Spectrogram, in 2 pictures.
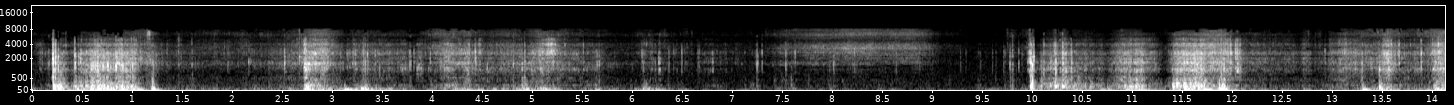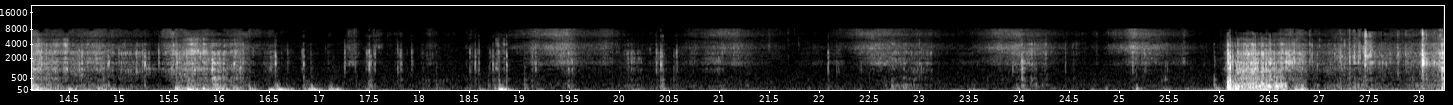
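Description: Dry fallen leaves rustling and crunching right against the microphone as they are raked and scooped up, in irregular bursts with louder scrapes and knocks about a second in, around the middle, and near the end.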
